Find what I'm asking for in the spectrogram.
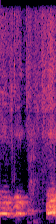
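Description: Dogs barking in two loud bursts, one at the start and another near the end, with quieter yelping between them and no talk.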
